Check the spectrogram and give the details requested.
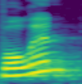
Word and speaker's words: Volin: And I had a quick question for Councilman Volin. Is that correct? Am I pronouncing that correctly?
